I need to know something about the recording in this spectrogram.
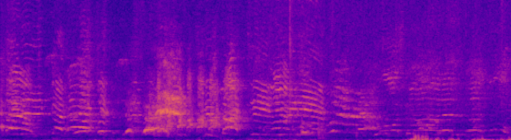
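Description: Boys' voices calling and shouting in the middle of a backyard cricket game, high-pitched and excited. About five seconds in, a loud low rumble joins them.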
